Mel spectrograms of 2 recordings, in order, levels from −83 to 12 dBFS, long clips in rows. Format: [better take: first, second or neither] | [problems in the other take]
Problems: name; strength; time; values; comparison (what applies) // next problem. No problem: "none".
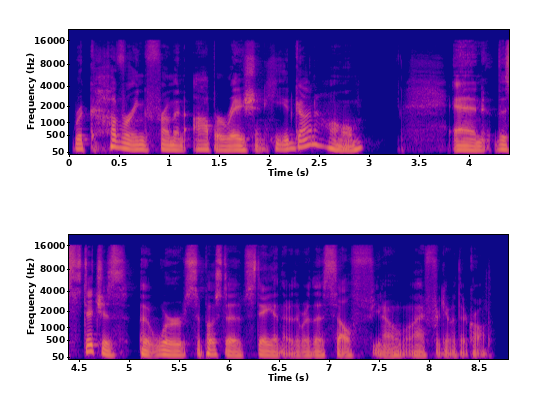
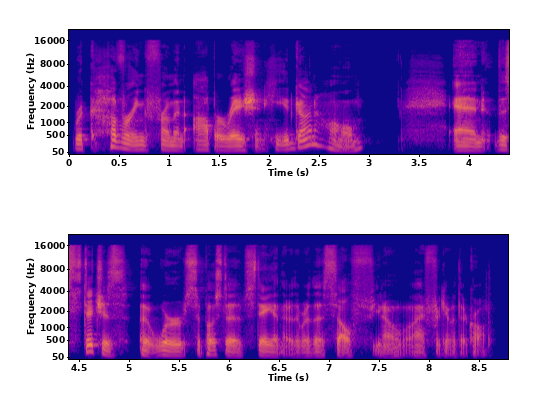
first | thin; somewhat; fading below 400 Hz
